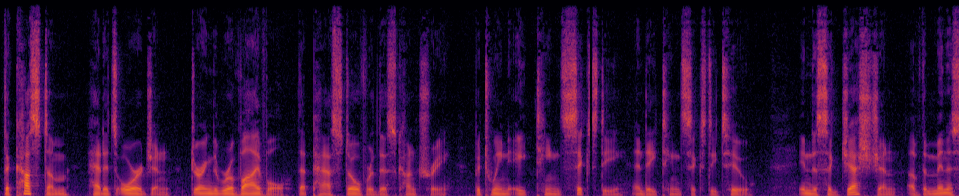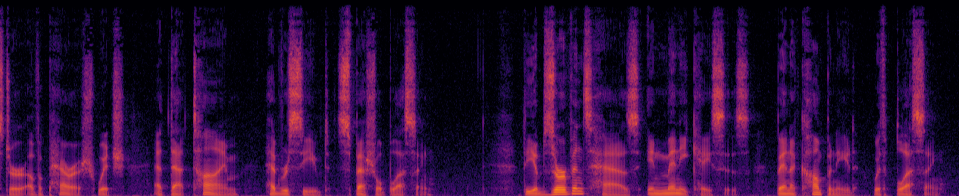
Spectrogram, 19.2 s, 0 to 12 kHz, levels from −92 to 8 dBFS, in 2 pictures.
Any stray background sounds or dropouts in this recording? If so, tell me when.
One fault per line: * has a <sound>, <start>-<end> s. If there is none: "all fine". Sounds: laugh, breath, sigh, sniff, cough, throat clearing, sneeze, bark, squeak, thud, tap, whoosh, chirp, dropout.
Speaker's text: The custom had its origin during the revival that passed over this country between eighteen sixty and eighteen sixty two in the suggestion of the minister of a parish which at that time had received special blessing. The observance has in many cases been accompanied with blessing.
* has a dropout, 5.9-5.9 s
